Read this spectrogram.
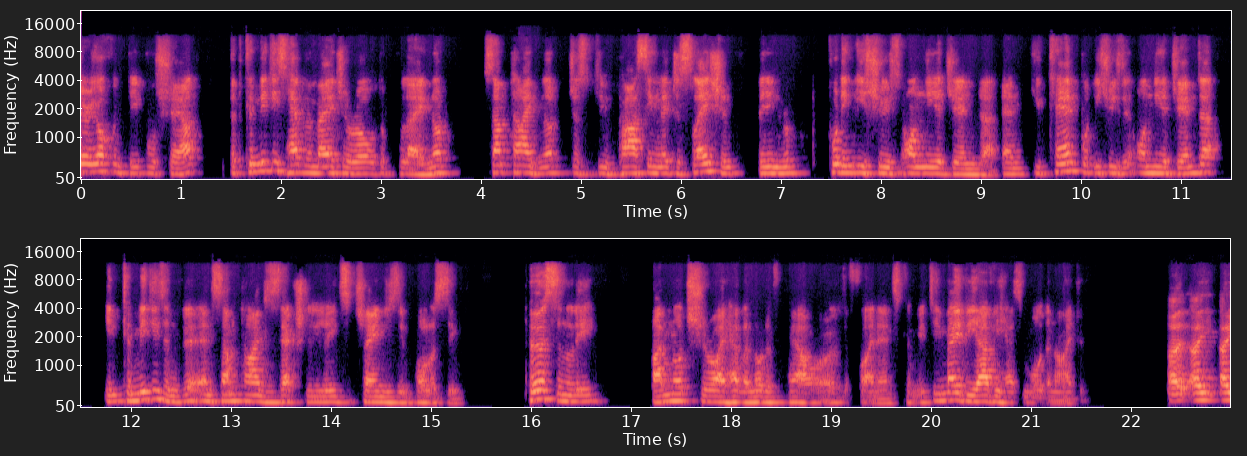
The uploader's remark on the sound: In this recorded webinar.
